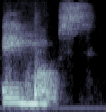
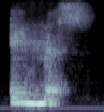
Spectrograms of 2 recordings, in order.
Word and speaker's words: Amos: This is not Amos, it's Amos. And the proof of that is Amawas. Amos, Amawas, Amos. Okay? Amawas, Amos. That's how you pronounce that.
